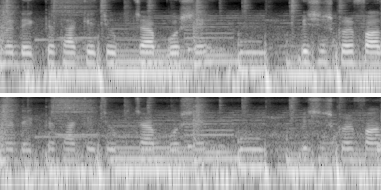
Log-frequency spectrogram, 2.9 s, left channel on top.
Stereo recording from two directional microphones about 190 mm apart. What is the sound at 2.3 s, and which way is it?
Speech, 30° left (ahead or behind).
